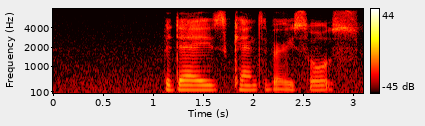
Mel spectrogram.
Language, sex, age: English, female, 18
